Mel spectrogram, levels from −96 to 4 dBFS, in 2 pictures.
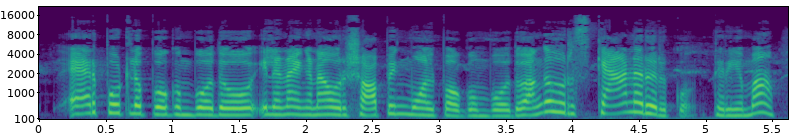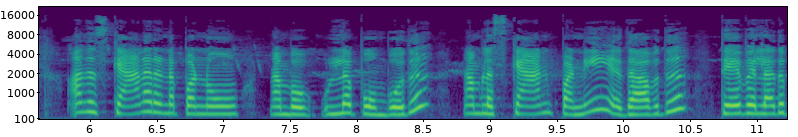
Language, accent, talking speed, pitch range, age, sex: Tamil, native, 135 wpm, 225-325 Hz, 20-39, female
